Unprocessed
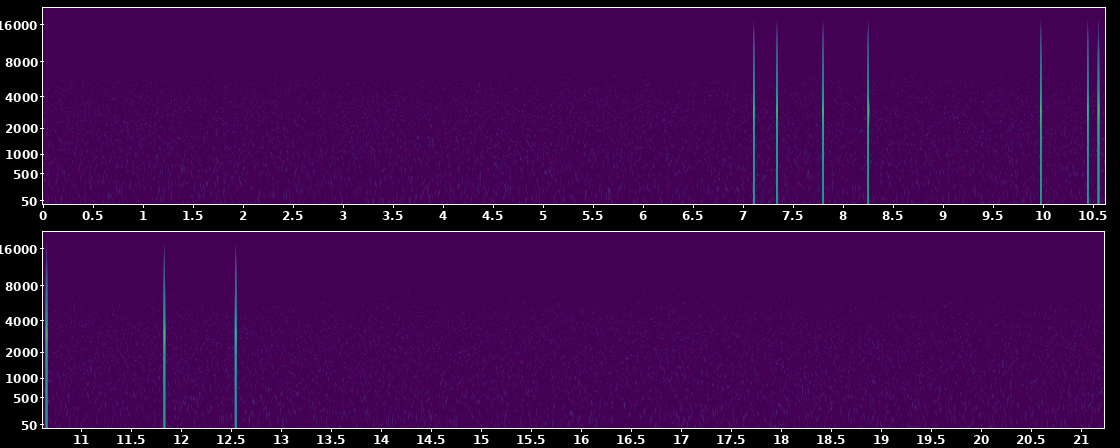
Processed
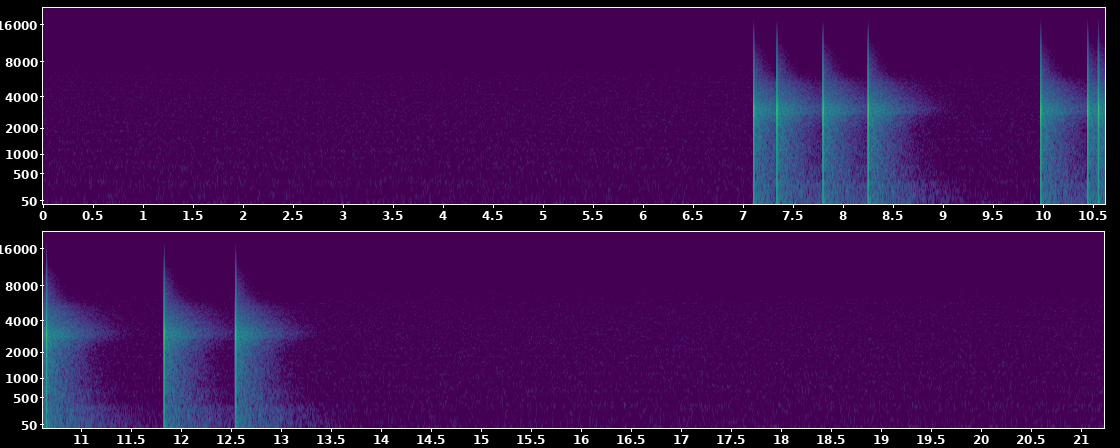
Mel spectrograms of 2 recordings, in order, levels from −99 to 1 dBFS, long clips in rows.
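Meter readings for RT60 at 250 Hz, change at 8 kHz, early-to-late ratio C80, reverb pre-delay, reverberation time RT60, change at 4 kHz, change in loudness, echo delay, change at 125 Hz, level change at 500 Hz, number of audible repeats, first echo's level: 1.6 s, +0.5 dB, 17.5 dB, 3 ms, 1.1 s, +0.5 dB, +0.5 dB, no echo, 0.0 dB, +0.5 dB, no echo, no echo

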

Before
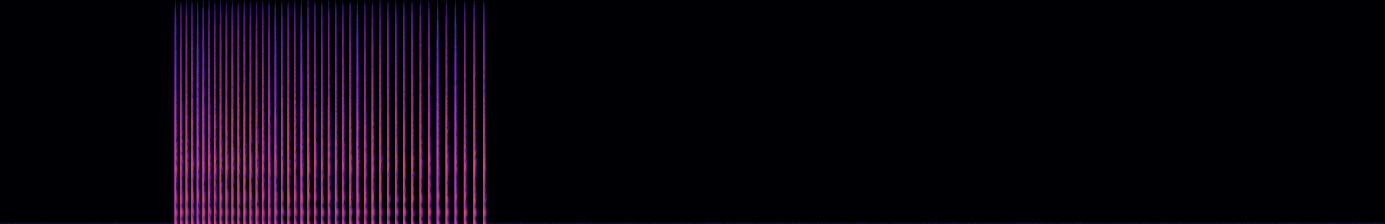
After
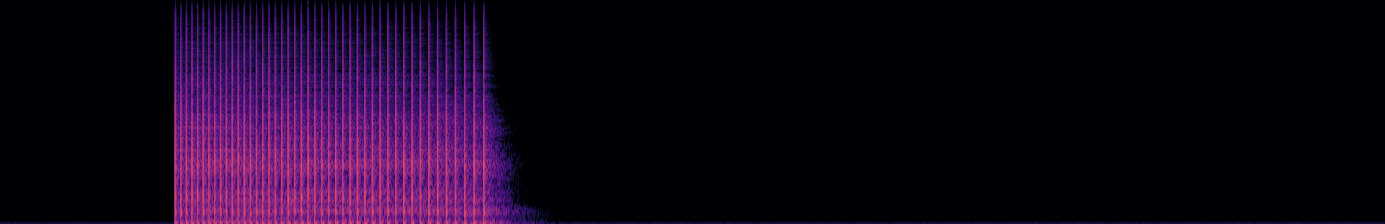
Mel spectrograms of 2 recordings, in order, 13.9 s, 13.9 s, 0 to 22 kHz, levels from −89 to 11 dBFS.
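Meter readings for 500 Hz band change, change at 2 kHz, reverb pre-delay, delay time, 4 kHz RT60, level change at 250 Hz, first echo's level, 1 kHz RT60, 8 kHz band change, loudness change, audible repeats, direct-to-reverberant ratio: +1.5 dB, +0.5 dB, 4 ms, no echo, 0.40 s, +2.0 dB, no echo, 0.55 s, 0.0 dB, +0.5 dB, no echo, 11.0 dB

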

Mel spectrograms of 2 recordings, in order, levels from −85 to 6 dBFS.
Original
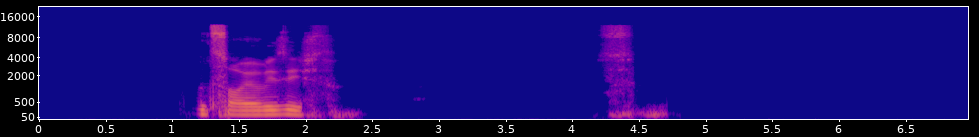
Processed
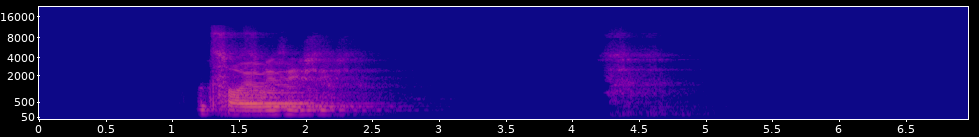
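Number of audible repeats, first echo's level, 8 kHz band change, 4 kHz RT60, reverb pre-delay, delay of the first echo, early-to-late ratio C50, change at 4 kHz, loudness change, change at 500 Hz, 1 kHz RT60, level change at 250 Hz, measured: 1, -8.0 dB, -18.5 dB, 1.0 s, 33 ms, 238 ms, 3.5 dB, -5.0 dB, -7.5 dB, -5.0 dB, 1.5 s, -12.5 dB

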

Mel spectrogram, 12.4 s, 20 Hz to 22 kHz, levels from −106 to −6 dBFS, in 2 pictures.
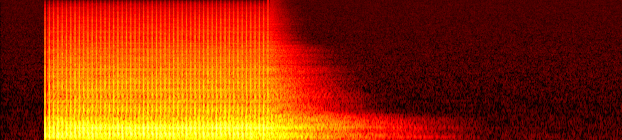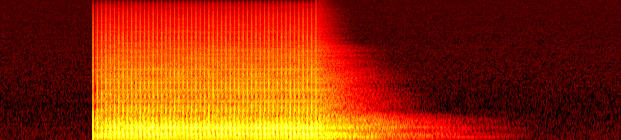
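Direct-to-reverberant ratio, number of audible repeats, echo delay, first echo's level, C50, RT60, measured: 2.5 dB, no echo, no echo, no echo, 4.5 dB, 1.7 s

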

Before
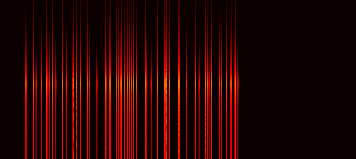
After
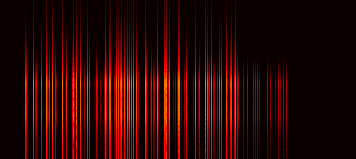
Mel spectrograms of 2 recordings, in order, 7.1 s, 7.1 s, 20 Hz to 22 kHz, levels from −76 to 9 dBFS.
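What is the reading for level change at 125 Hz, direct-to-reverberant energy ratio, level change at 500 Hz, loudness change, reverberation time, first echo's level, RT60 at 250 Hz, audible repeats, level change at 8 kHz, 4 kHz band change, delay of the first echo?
-1.0 dB, no reverb, +2.5 dB, +2.5 dB, no reverb, -22.5 dB, no reverb, 1, -0.5 dB, +1.5 dB, 968 ms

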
